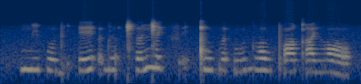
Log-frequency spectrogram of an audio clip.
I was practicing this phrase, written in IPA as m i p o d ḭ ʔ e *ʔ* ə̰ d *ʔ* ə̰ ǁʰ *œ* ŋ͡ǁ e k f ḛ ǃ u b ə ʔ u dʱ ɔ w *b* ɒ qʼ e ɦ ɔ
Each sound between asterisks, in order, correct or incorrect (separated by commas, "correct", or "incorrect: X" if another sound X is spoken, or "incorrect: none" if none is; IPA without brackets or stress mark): correct, incorrect: ɦ, incorrect: ə, incorrect: pʼ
